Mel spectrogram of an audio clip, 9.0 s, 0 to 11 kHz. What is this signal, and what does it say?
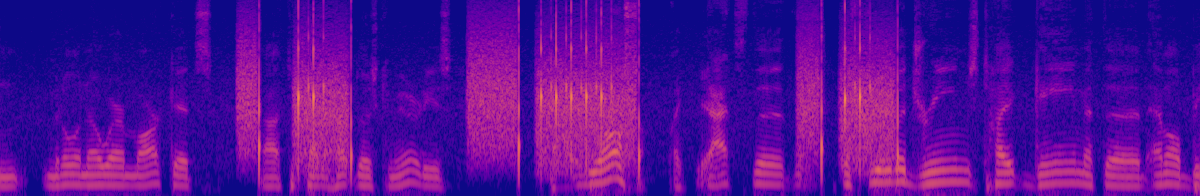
Pulse dialling, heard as a rotary dial, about 9 pulses a second, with speech in English. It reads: 2 5 2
